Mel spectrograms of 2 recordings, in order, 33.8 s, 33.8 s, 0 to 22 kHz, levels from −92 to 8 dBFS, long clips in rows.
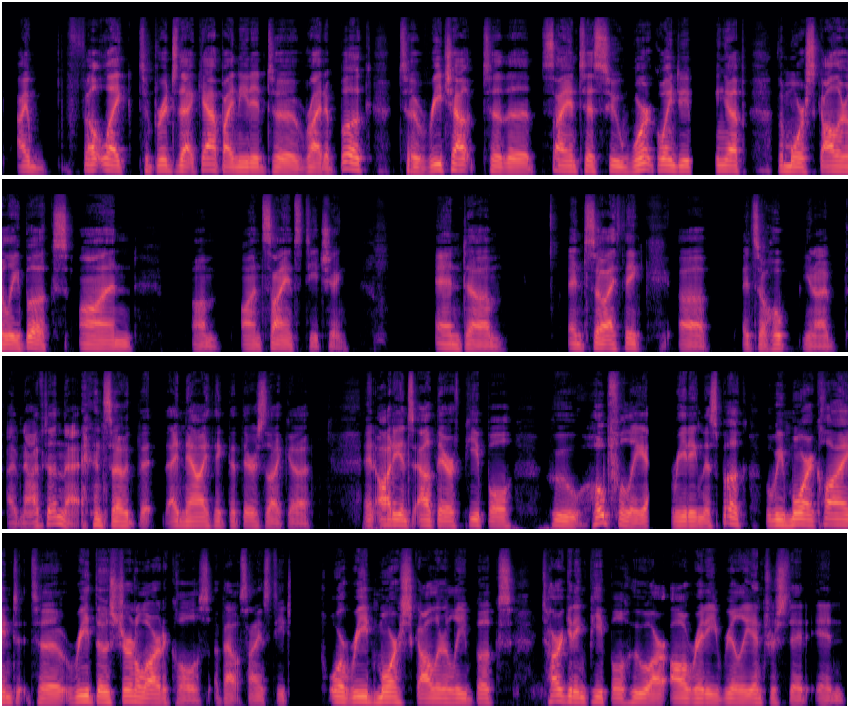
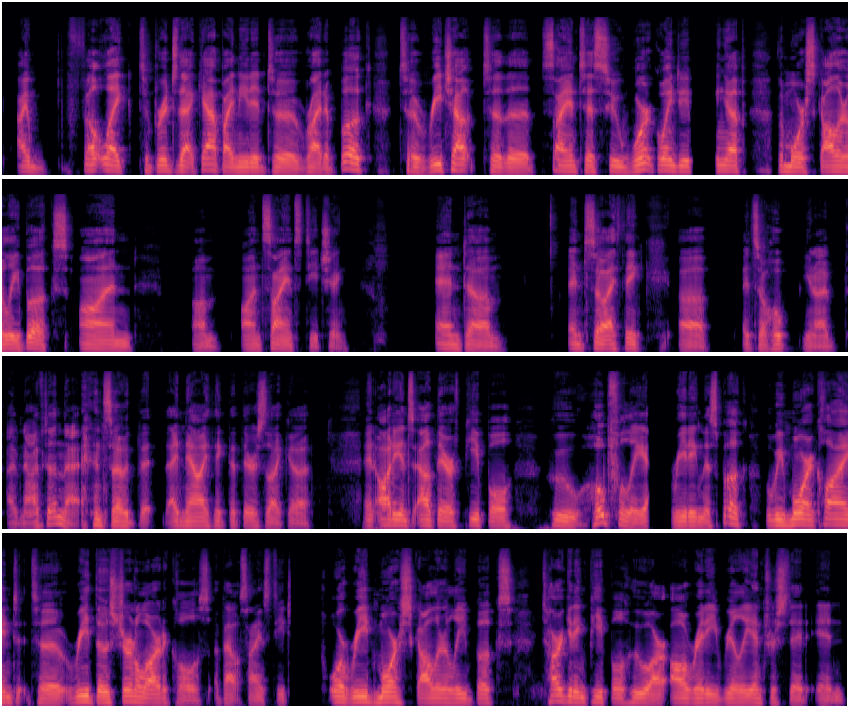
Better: neither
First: audio cutting out; at 7 s, at 23 s and at 28 s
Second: audio cutting out; at 7 s, at 23 s and at 28 s

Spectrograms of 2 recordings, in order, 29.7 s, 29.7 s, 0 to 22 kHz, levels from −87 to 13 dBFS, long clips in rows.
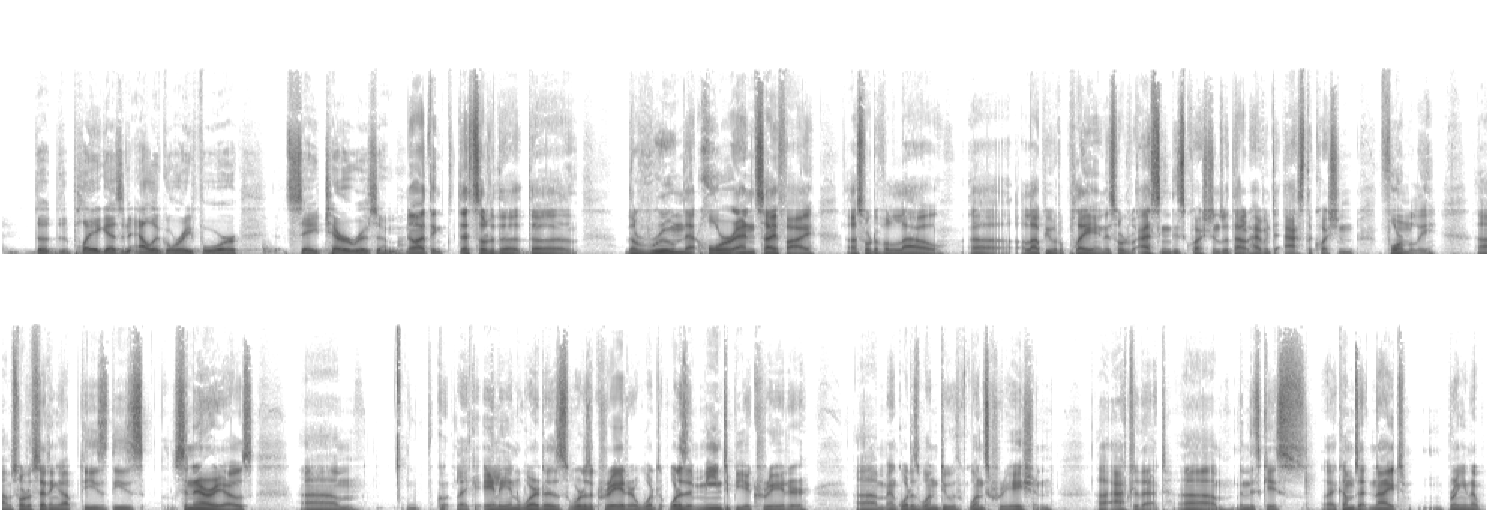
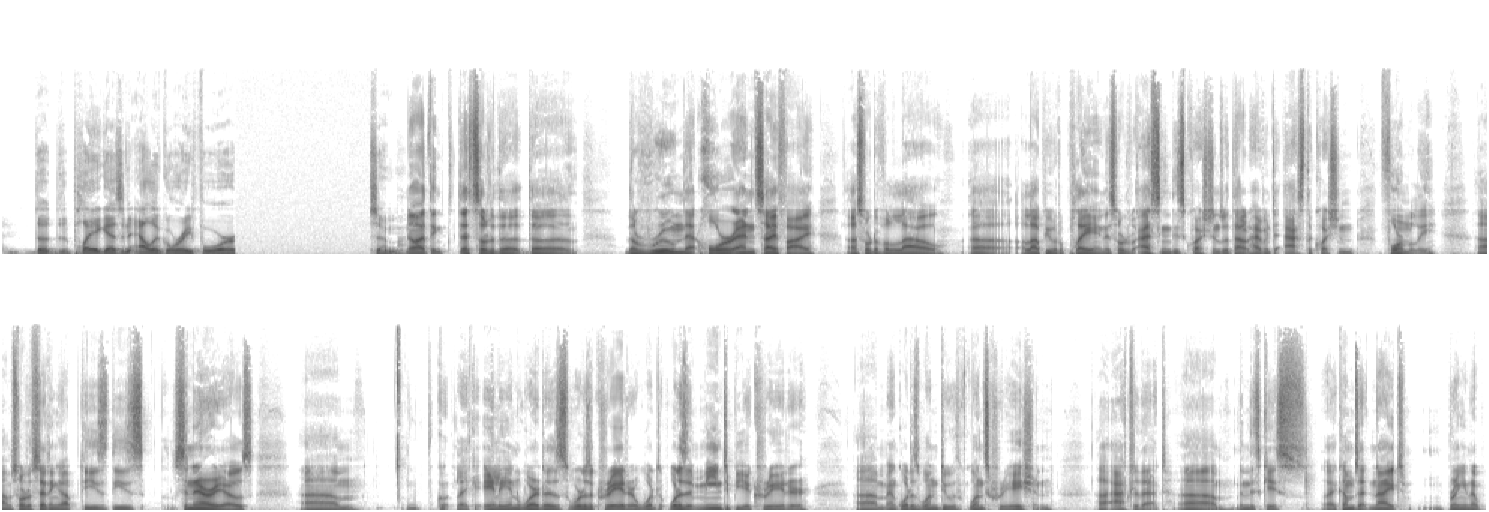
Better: first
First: none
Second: audio cutting out; at 2.5 s for 1.5 s

